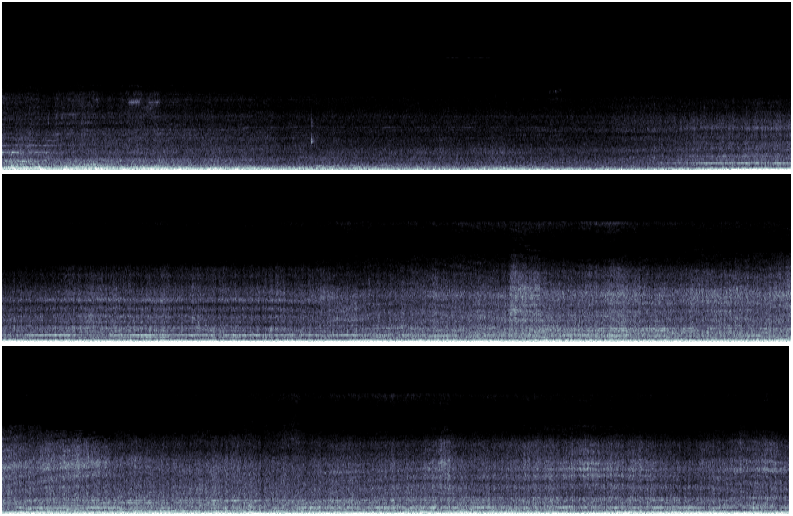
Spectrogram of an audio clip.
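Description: A train passing: a steady rail rumble with a faint held squeal, louder from about seven seconds in.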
